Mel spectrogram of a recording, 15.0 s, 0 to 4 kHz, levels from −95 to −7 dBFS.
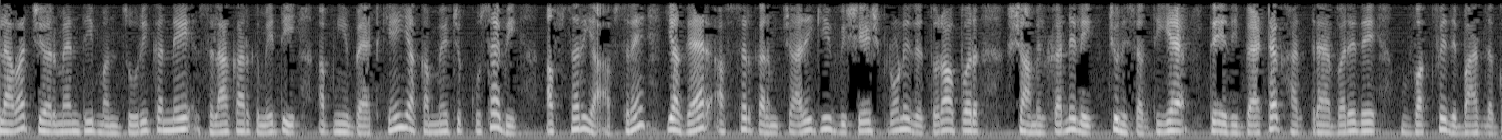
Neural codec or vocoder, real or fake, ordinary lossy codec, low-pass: none; real; none; 3.6 kHz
